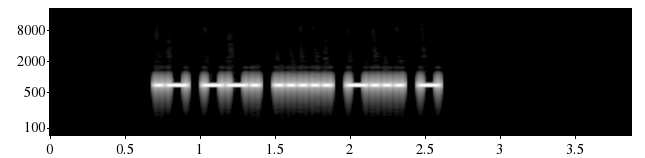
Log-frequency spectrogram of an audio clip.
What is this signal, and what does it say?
Morse code, heard as a keyed tone, about 28 wpm, 700 Hz. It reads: AG5BT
